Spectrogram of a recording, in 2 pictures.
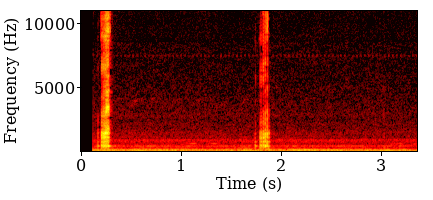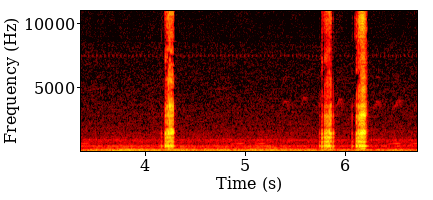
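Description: A European roller gives five short, harsh, rasping calls at uneven intervals over a low, steady rumble.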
